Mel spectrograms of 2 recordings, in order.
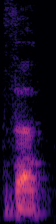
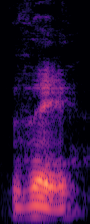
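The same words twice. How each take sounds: First: The word is said in its weak form. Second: The word is said in its full form.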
